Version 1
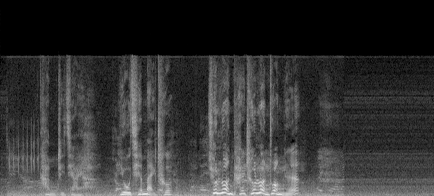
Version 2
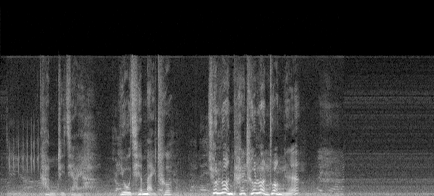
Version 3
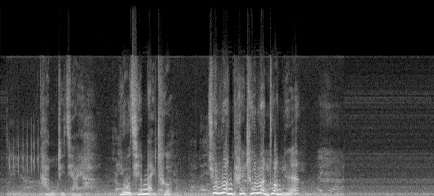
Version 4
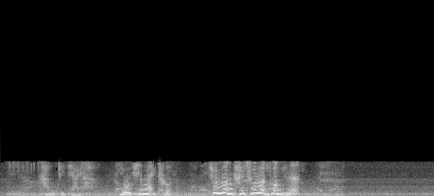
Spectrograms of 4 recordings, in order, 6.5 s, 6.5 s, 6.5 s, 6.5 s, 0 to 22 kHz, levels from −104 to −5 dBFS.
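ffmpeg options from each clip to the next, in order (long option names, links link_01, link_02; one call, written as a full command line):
ffmpeg -i in.wav -af "equalizer=frequency=280:width=2.8:gain=11,volume=2.5dB" out.wav
ffmpeg -i in.wav -af "asoftclip=type=tanh:threshold=-12dB" out.wav
ffmpeg -i in.wav -ar 16000 -c:a aac -b:a 16k out.aac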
